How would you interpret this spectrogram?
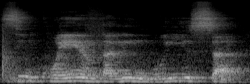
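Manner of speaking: "cinquenta" and "linguiça" slow and low, U sounded; trema words. Shown as a demonstration. Teacher listing old trema words, "cinquenta", "linguiça" with U sounded. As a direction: draw out "cinquenta" and "linguiça" with their w glides. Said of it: "palavras que tinham trema".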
